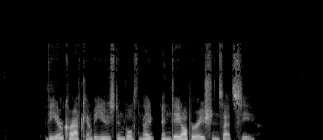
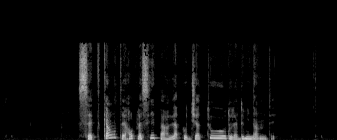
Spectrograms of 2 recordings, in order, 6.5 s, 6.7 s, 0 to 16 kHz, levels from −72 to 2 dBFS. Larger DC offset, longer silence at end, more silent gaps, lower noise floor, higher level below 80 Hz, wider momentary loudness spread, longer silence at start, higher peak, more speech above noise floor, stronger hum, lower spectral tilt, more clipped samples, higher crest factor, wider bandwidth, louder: neither; first, 1.4 s vs 1.25 s; neither; first, -82 dBFS vs -67 dBFS; about the same, -62 dBFS vs -62 dBFS; about the same, 8 LU vs 7 LU; second, 0.9 s vs 1.6 s; about the same, -2 dBFS vs -2 dBFS; first, 60 dB vs 46 dB; neither; about the same, -5 dB/octave vs -4 dB/octave; neither; about the same, 22 dB vs 22 dB; about the same, 11.5 kHz vs 11.5 kHz; about the same, -22 LUFS vs -21 LUFS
